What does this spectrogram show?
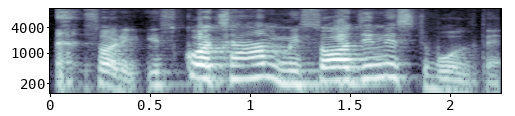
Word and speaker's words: misogynist: था, उस चक्कर में मैंने मिसोगाइनिस्ट बोल दिया। नहीं, इसको बोलेंगे मिसोजिनिस्ट। क्या बोलेंगे बच्चों? मिसोजिनिस्ट। क्या बोलेंगे? मेरे साथ में बोलो, मिसोजिनिस्ट। क्या बोलेंगे? मिसोजिनिस्ट। क्या बोलेंगे? मिसोजिनिस्ट।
